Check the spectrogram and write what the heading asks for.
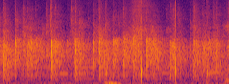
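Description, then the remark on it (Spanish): An audience applauds the Lord at a morning church service, a dense, steady patter of many hands clapping at moderate volume, with a few sharper individual claps cutting through and faint voices mixed underneath. “Un aplauso al Señor en esta mañana.”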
